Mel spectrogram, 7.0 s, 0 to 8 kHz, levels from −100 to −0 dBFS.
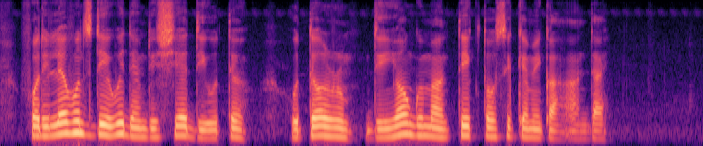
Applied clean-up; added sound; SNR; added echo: none; none; none; none.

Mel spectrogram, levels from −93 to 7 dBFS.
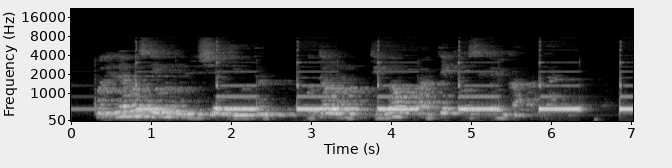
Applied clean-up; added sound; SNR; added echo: classical method WPE with log-MMSE.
